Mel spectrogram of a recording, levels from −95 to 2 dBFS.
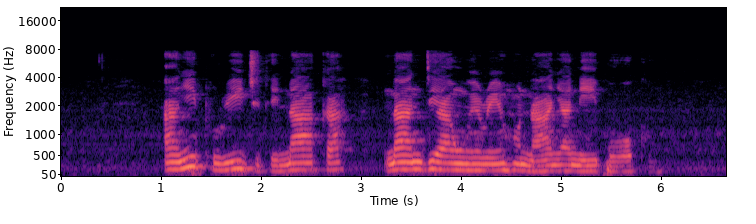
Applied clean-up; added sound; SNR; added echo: none; none; none; none.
